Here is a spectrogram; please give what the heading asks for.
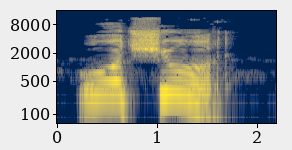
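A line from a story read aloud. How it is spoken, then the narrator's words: Exclaiming. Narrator (Russian): воскликнул Лайл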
